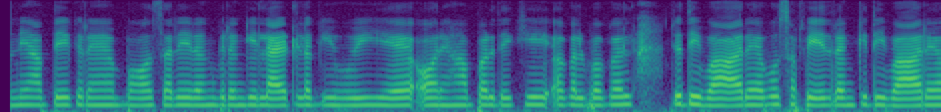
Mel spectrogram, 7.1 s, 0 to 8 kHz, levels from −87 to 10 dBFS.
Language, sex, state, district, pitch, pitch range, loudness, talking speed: Hindi, female, Goa, North and South Goa, 195 Hz, 195-200 Hz, -17 LUFS, 240 wpm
